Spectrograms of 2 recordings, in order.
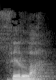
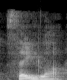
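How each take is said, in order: First: The stress is on the last syllable. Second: The stress is on the first syllable. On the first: "in Portuguese, it is pronounced sela, sela, the stress in the last syllable" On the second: "I hear people putting a little A in the first syllable"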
